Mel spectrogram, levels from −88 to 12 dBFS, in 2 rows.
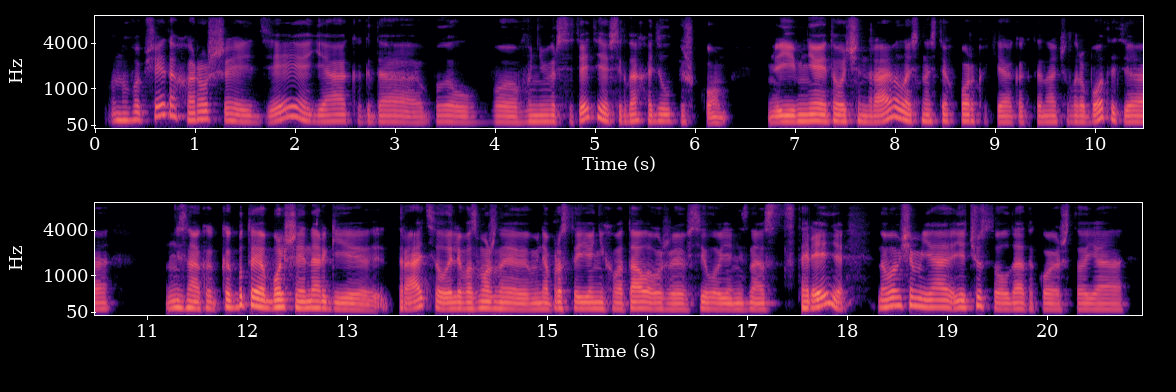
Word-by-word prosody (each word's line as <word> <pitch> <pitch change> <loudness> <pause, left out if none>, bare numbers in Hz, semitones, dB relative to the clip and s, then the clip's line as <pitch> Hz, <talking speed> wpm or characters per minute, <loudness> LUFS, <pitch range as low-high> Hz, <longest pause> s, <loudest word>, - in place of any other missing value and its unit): Ну, 140 +1 -2
вообще, 150 +8 -3
это 235 -2 +1
хорошая 145 - -2
идея. 145 - -2
Я, 125 +1 -3
когда 115 -3 -6
был 110 -2 -5
в 110 -1 -3
в 105 - -13
университете, 120 - -1
я 135 - +2
всегда 125 0 -2
ходил 130 -1 -3
пешком. 100 -5 -6 0.4
Н 105 - -4
и 115 +1 +4
мне 125 +1 +4
это 125 +2 -1
очень 125 0 0
нравилось, 130 - +1
но 125 - -1
с 125 - -11
тех 130 0 -5
пор, 130 -1 0
как 115 -3 -20
я 115 0 -2
как-то 110 +1 -7
начал 115 0 -5
работать, 140 - -1
я 115 0 -1 0.5
не 135 +2 +1
знаю, 130 -2 +2
как 125 -1 -3
как 145 -2 +2
будто 185 0 +4
я 150 -4 +9
больше 145 0 +5
энергии, 115 -7 +2
э, - - -18
тратил, 125 +1 +2
или, 120 +1 +4
возможно, 120 -2 +2
у - - -3
меня 115 0 0
просто 125 +2 -1
её 120 0 +3
не 120 0 +1
хватало 120 +1 +2
уже 110 -1 0
в 105 - -10
силу, 115 +1 -1
я 110 0 +2
не 110 0 -1
знаю, 110 -1 -1
с 110 - -7
старения, 150 +9 +3 0.3
но, 140 +1 +1
в 165 - +5
общем, 175 0 +2
я 145 -1 +3
я 135 +3 +2
чувствовал, 135 -7 -1
да, 115 0 +2
такое, 110 -1 -4
что 105 +1 -7
я, 105 -1 -3
120 Hz, 190 wpm, -23 LUFS, 115-135 Hz, 0.5 s, я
